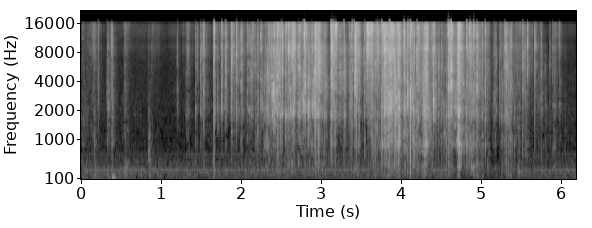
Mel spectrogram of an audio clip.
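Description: Crinkling of a foil trading-card pack wrapper, loudest from about two to five seconds in, after a few light clicks of cards being handled.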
